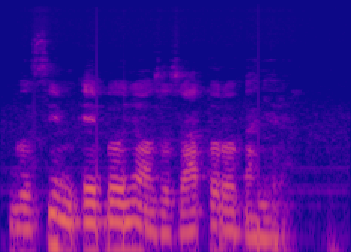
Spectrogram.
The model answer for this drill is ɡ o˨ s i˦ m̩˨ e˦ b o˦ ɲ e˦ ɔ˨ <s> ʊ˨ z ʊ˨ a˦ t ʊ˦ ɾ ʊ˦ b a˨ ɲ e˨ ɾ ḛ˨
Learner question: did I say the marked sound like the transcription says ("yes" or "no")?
no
